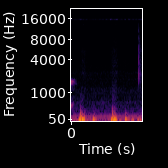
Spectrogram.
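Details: Regular two-part heartbeat of an adult through a stethoscope connected to a binaural microphone, about 87–90 beats a minute shortly after a sugary drink, with a low steady hum.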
